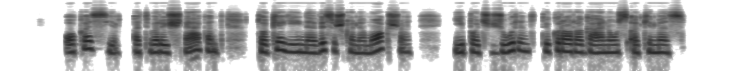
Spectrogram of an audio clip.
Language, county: Lithuanian, Vilnius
